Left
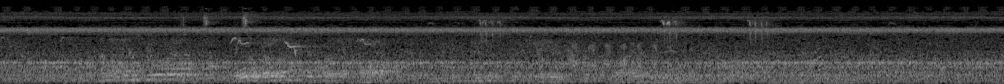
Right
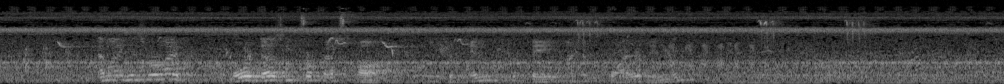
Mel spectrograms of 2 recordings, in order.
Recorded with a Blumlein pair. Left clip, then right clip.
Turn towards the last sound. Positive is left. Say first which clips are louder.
# right 6 dB
turn(degrees=-35)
